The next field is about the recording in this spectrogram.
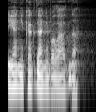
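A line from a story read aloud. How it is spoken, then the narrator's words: Whisper. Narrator (Russian): прошептала часть ее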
